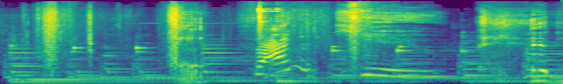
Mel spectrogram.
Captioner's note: snorts; giggles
